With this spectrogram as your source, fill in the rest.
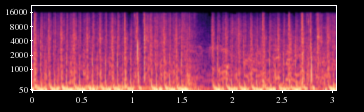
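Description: Sustained automatic gunfire from the video game Call of Duty MW3, loud and dense rapid-fire bursts that keep going, with a brief gap in the middle before the shooting resumes.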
